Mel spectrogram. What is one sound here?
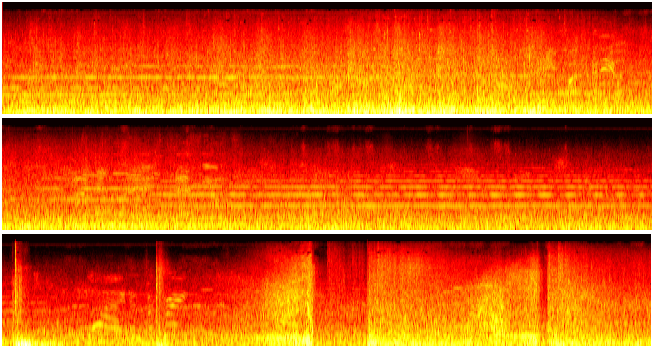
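Muskets fire in sharp volleys.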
